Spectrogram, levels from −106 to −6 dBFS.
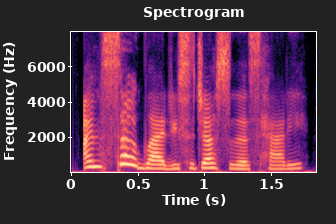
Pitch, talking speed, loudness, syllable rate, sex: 260 Hz, 230 wpm, -18 LUFS, 6.6 syllables/s, female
